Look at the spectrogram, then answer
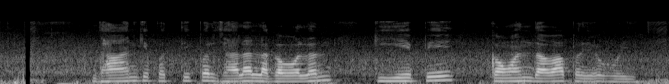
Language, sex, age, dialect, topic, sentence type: Bhojpuri, male, 18-24, Western, agriculture, question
